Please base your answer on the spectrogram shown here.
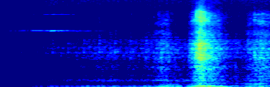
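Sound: bus engine idling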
